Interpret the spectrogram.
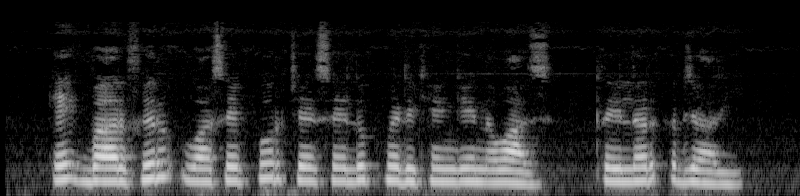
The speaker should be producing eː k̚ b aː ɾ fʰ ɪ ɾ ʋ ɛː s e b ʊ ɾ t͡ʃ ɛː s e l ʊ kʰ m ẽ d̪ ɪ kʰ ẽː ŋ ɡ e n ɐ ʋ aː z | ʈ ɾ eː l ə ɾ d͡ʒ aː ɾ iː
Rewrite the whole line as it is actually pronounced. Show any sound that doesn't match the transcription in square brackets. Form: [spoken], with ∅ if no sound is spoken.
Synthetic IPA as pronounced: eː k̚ b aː ɾ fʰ ɪ ɾ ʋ [aː] s e [p] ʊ ɾ t͡ʃ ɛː s e l ʊ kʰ m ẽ d̪ ɪ kʰ ẽː ŋ ɡ e n ɐ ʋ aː z | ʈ ɾ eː l ə ɾ d͡ʒ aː ɾ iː

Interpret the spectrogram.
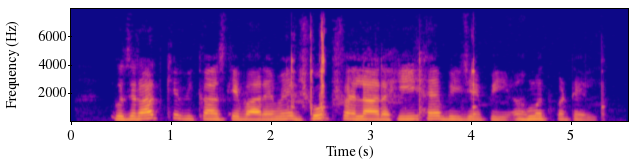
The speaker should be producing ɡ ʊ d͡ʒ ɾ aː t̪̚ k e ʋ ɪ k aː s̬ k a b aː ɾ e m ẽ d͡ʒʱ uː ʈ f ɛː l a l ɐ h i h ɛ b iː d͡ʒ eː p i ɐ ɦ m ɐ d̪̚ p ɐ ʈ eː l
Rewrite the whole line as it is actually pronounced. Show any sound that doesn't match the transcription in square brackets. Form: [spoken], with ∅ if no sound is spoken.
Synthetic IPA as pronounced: ɡ ʊ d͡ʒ ɾ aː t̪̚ k e ʋ ɪ k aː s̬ k [e] b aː ɾ e m ẽ d͡ʒʱ uː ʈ f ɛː l a [ɾ] ɐ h i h ɛ b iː d͡ʒ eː p i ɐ ɦ m [ə] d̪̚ p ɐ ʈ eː l

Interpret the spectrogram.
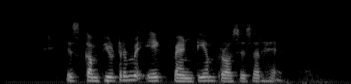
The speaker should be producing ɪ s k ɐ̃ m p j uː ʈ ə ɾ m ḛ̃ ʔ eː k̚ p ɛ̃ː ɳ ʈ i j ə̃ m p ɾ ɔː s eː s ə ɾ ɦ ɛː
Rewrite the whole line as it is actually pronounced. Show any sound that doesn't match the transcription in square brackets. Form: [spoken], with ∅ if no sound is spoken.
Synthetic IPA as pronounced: ɪ s k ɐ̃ m p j uː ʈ ə ɾ m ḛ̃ ʔ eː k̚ p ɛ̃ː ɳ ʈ i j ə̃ m p ɾ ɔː s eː s ə ɾ ɦ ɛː

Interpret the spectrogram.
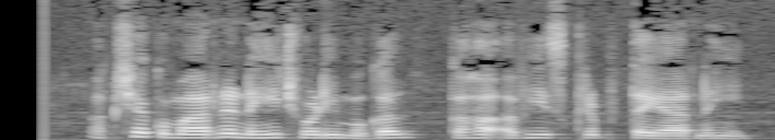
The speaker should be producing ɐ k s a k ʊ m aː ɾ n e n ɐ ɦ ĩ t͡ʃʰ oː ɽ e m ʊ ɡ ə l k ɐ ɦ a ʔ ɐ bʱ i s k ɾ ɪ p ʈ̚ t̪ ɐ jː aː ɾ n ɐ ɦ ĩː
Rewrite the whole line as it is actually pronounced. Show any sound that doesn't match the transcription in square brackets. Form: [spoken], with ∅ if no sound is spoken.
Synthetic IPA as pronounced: ɐ k [ʃ] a k ʊ m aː ɾ n e n ɐ ɦ ĩ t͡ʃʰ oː ɽ [i] m ʊ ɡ ə l k ɐ ɦ a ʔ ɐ bʱ i s k ɾ ɪ p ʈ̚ t̪ ɐ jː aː ɾ n ɐ ɦ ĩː

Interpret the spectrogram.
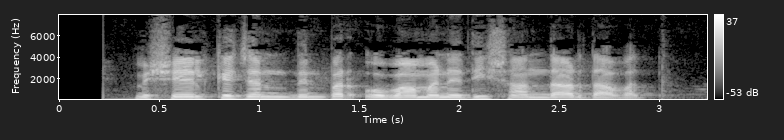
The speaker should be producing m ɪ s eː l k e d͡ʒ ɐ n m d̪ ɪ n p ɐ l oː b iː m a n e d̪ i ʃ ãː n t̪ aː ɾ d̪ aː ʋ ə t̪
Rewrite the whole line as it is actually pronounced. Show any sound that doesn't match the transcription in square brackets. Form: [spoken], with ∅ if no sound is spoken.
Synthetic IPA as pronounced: m ɪ [ʃ] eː l k e d͡ʒ ɐ n m d̪ ɪ n p ɐ [ɾ] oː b [aː] m a n e d̪ i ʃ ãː n [d̪] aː ɾ d̪ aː ʋ ə t̪

